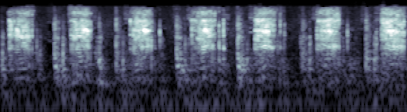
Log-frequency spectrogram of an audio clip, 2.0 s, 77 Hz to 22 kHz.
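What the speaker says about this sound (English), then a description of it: "take your 10mm deep 3/8 drive socket with a 3/8 drive ratchet, put it in the off position" Quick clicking bursts from a 3/8 drive ratchet with a 10mm deep socket loosening a hose clamp on a 1993 Nissan Altima, about eight close, loud, evenly spaced strokes.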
